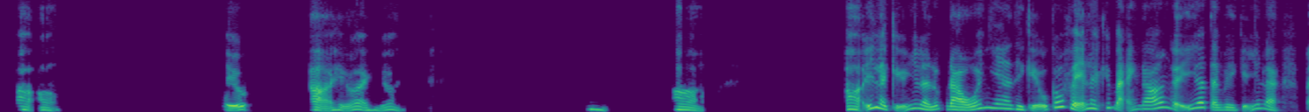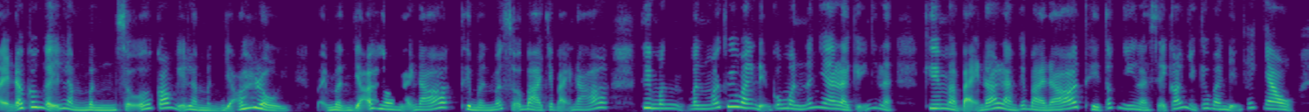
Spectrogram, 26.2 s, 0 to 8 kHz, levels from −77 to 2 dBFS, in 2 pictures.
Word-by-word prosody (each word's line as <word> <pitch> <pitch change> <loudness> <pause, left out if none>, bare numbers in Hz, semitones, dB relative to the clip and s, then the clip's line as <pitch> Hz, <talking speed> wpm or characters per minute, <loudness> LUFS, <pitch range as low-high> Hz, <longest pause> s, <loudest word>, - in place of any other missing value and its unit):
À, 215 -3 -1
ờ. 180 0 -5 1.7
Hiểu. 465 -2 +6 0.6
À, 190 -1 +4
hiểu 175 -1 -2
rồi, 215 -6 +1
hiểu 170 +2 -5
rồi. - - -8 1.9
Ừm. 200 -6 -4 0.6
Ờ. 195 -5 +1 1.5
Ờ, 220 -1 +3
ý - - +4
là, 305 -9 +6
kiểu 205 - -2
như 285 - -2
là, 235 -6 +3
lúc 230 +3 -2
đầu 190 -3 +6
á 245 - +3
nha 305 -5 -1
thì, 215 - +1
kiểu, 450 - +1
có 370 +3 +4
vẻ - - +6
là 290 0 0
cái 330 +5 -6
bạn 215 +6 +2
đó 260 +6 +4
nghĩ 295 - +1
á, 350 - +5
tại - - +2
vì, 180 -1 -2
kiểu 170 - -4
như 275 - -3
là, - - 0 0.3
bạn - - 0
đó 340 - +6
cứ 370 - +5
nghĩ - - +3
là 275 -5 -1
mình 170 -2 -1
sửa 255 +8 -1
có 310 +3 +3
nghĩa 275 -8 -3
là 225 -4 +1
mình 155 -3 -5
giỏi 250 - +2
rồi, 160 - +2 0.3
bạn 175 - -5
mình 170 -3 0
giỏi - - +3
hơn 245 -6 0
bạn - - -5
đó, 255 +13 +1
thì 230 - +5
mình 175 -2 -3
mới 220 +6 -2
sửa - - -5
bài 220 -6 +1
cho 200 +4 -6
bạn 180 - -5
đó. 240 - -3 0.3
Thì 330 -1 +4
mình 290 -1 -2 0.2
mình 255 +1 -4
mới 330 +5 -1
cái 405 0 +3
quan 310 -6 +3
điểm - - -2
của 275 - -5
mình 265 -5 -3
á 315 - -4
nha, 330 -6 0
là, 225 -7 +2
kiểu - - -9
như 315 - -10
là, 250 - -4 0.3
khi 290 -1 +2
mà 245 -7 +1
bạn 175 - 0
đó 245 +8 +2
làm 205 - +1
cái 250 - -4
bài 190 -7 0
đó 250 - +3
thì 210 -5 -2
tất 315 - -6
nhiên 245 -6 -6
là 175 -3 -2
sẽ - - -5
có 270 - +1
những 340 +2 -3
cái 300 +1 -6
quan 225 -3 -1
điểm 210 - -4
khác 335 +1 -8
nhau, 245 -7 +3
235 Hz, 220 wpm, -21 LUFS, 190-290 Hz, 1.9 s, Hiểu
